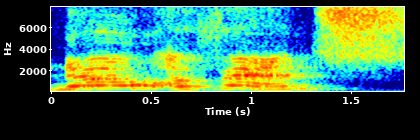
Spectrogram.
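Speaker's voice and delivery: very high, shrill, all-out yell. Saying the line again after being asked to yell it: yelling. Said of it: "Give me one more".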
